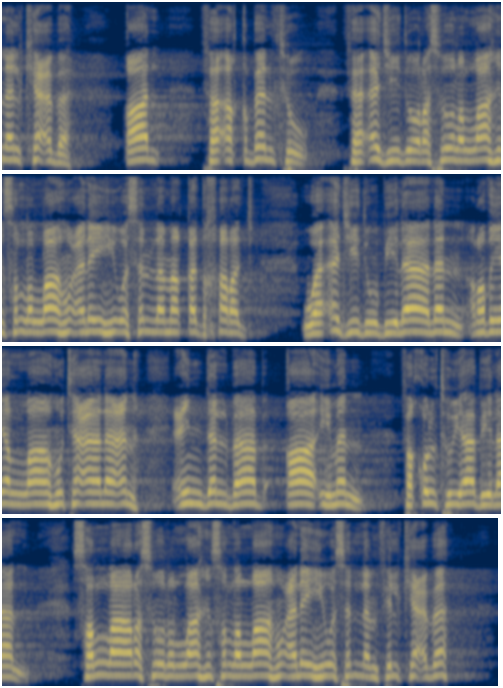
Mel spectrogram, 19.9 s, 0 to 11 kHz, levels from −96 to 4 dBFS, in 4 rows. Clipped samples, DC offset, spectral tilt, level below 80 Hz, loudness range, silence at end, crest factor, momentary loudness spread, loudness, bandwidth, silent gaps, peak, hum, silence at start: under 0.1%; under 0.1%; -4 dB/octave; -52 dBFS; 4 LU; 0.5 s; 18 dB; 9 LU; -21 LUFS; 10.5 kHz; none; -4 dBFS; none; 0 s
